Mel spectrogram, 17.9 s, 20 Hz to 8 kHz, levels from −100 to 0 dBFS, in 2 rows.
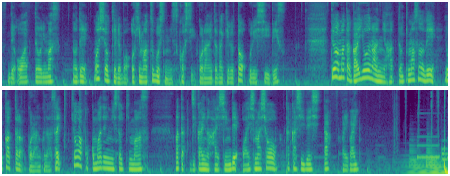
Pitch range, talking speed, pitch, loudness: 120-155 Hz, 355 characters per minute, 135 Hz, -24 LUFS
